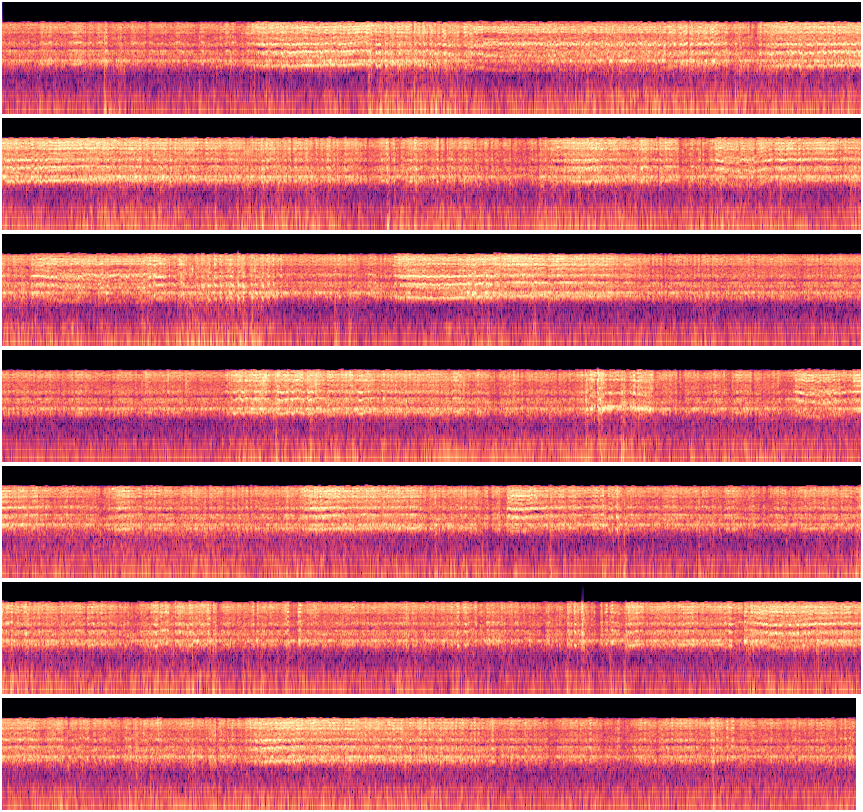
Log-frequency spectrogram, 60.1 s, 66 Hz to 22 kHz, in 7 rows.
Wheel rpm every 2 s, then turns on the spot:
230, 220, 200, 210, 210, 230, 230, 220, 220, 220, 220, 230, 240, 230, 230, 250, 230, 230, 230, 230, 230, 230, 230, 240, 230, 230, 230, 230, 230, 230.
none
